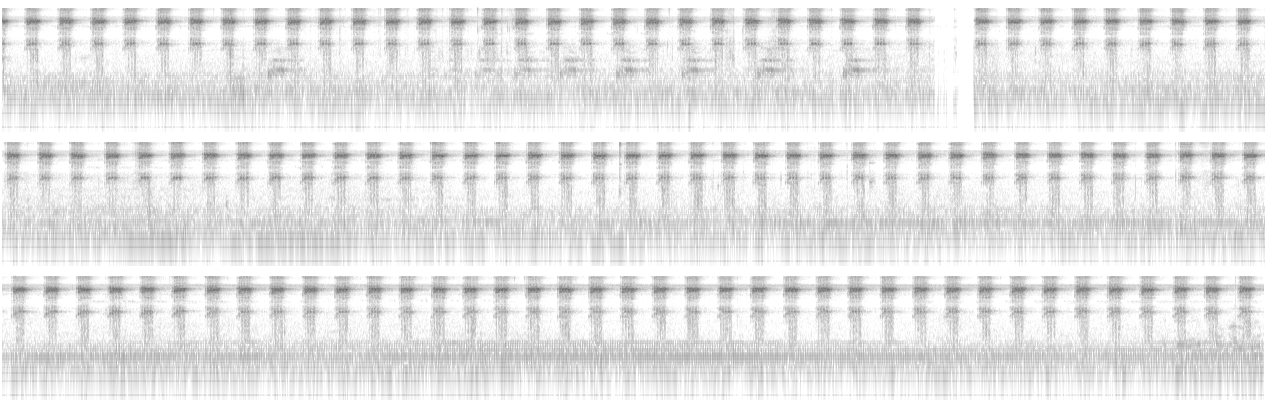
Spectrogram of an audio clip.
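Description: Cricket chirping in a steady, even rhythm of about three chirps a second, briefly cut off about seven seconds in. A faint low hum joins in the second half.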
